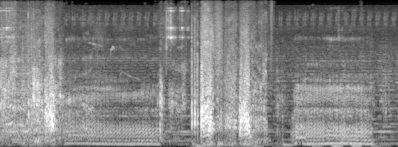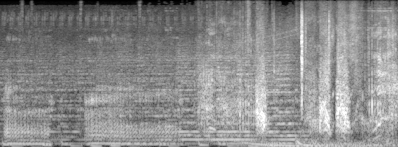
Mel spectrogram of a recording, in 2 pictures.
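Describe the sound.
Dogs bark and growl while chasing in a foreign film scene: many loud, harsh barks and snarls burst out over a dense, continuous roaring background.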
